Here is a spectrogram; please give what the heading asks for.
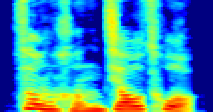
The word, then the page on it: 纵横交错: zòng héng jiāo cuò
